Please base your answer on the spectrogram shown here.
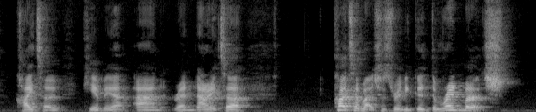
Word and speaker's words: Kaito Kiyomiya: So since we last spoke, he's had wins over Kaito Kiyomiya. No, not Kaito, I've said it wrong. Kaito Kiyomiya and Ren Narita.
